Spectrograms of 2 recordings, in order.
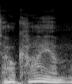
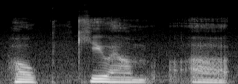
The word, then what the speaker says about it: Hoquiam: I'm trying to think how to pronounce Hoquiam. So it's Hoquiam, Washington.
